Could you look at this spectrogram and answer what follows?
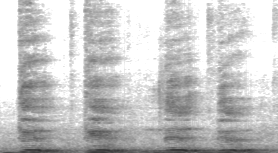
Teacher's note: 혀 끝이 위에 잇몸이랑 붙었다가 떨어진다고. 얘는 둘 잇몸 소리죠.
